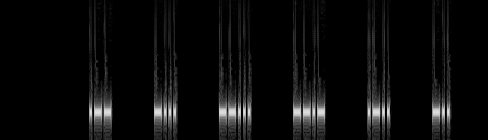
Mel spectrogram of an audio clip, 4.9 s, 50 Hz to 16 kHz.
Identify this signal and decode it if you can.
Morse code, heard as a keyed tone, about 53 wpm, spaced as for 17 wpm, 700 Hz. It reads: WB7QLD
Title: USA Call Signs - 6 Characters - 6x Character Spacing - 50wpm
